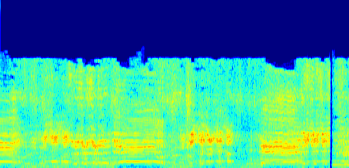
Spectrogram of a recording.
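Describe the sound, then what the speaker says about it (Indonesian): Kacang goats at a busy livestock market bleat loudly and repeatedly with wavering, nasal calls that overlap one another, set against constant crowd noise. "ini adalah kambing kacang yang unik."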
